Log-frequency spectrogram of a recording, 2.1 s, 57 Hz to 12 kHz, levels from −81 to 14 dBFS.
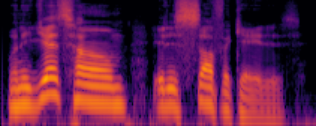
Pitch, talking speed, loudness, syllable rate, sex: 135 Hz, 200 wpm, -17 LUFS, 5.9 syllables/s, male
